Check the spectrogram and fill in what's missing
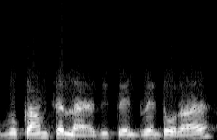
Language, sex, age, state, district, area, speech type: Urdu, female, 30-45, Uttar Pradesh, Ghaziabad, rural, conversation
